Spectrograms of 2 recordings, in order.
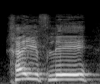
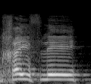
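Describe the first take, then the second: First: خايف ليه pressed louder, ليه stressed; louder challenge. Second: Said in the usual way. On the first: Real, not acted. The preacher challenging the atheist, pressing خايف ليه louder.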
